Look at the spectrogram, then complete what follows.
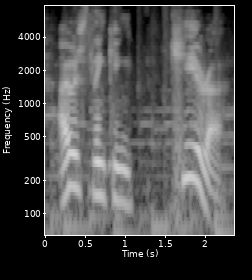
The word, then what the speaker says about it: Ciara: It's spelled like Sierra, but it's Kira. You approach the lavish villa where you will make your debut and knock on the door. And Kira says, smile, be charming,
